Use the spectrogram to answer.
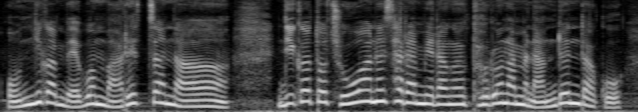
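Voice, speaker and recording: A woman's voice: fairly high pitch, very animated, brisk, warm tone, faint music behind, pitched above the performer's own voice. A woman voicing a worried, exasperated older sister, scolding and firmly persuading in story dialogue.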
